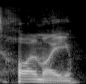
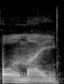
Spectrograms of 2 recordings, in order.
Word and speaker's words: Halmai: name yeah of course that is Hall money instead of all my such an easy one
